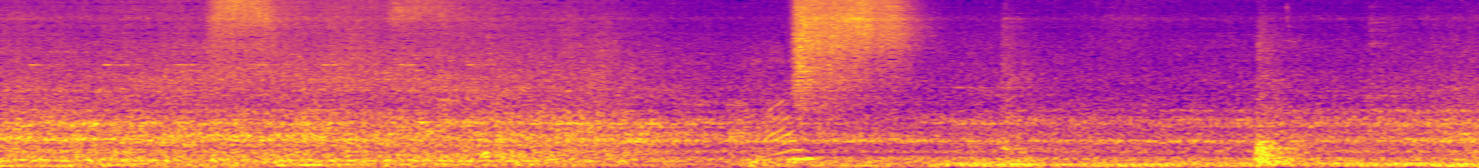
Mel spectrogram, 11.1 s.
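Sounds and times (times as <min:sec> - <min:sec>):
brief hiss: 0:06.0 - 0:07.0
thud: 0:09.4 - 0:09.8.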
